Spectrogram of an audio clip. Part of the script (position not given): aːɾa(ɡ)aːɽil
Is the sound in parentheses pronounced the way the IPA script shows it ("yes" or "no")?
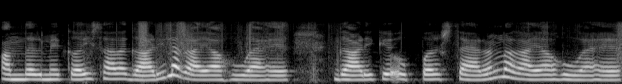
yes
